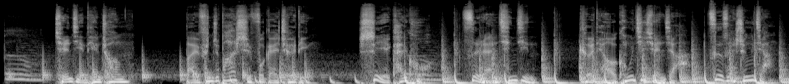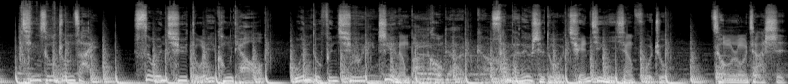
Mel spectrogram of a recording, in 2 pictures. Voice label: 男 个性 个性时尚酷

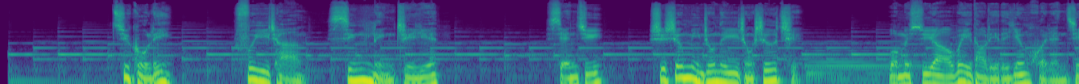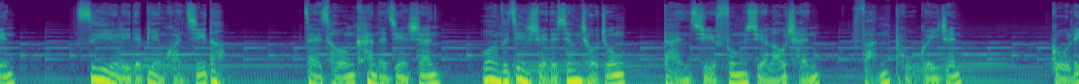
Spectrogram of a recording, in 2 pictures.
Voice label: 男 年轻宣传; 闲居

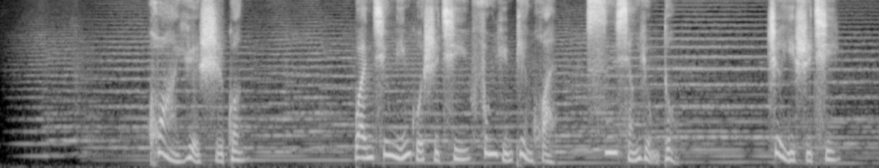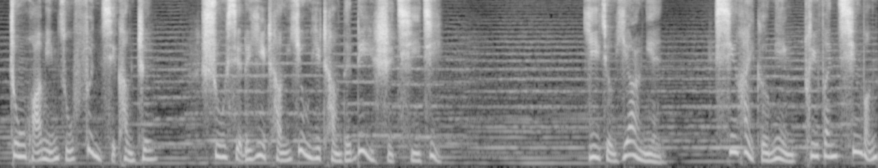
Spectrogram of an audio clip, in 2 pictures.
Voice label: 纪录片 大气历史感; 历史展览馆

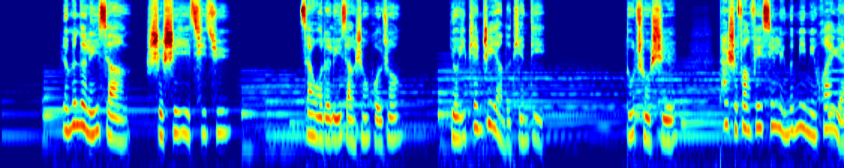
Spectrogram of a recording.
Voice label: 女 独白; 人们的理想

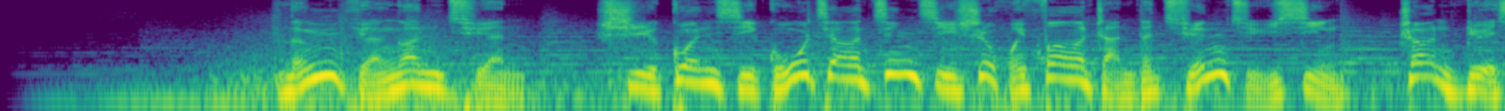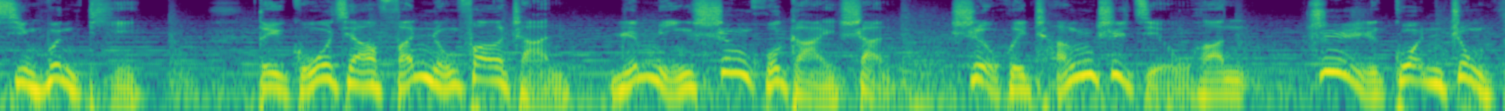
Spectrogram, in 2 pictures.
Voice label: 男 专题 大气质感 能源安全

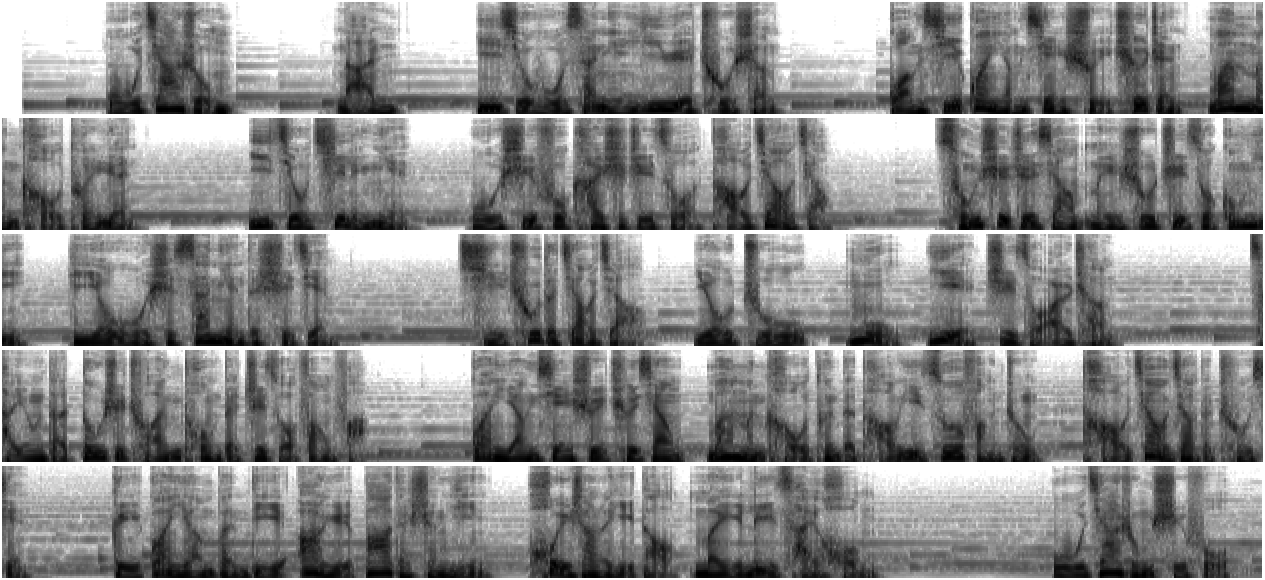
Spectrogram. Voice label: 男; 舌尖; 传承人

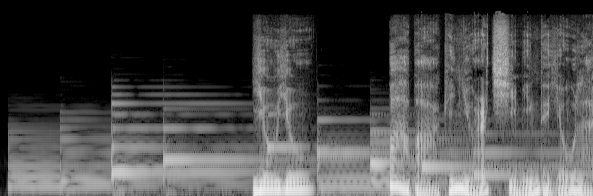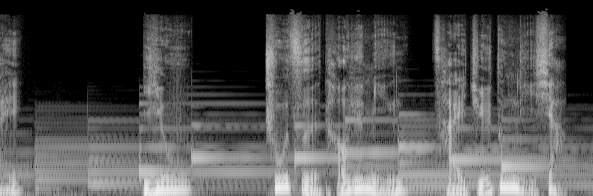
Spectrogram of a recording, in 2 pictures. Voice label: 男 旁白 婚礼浪漫旁白

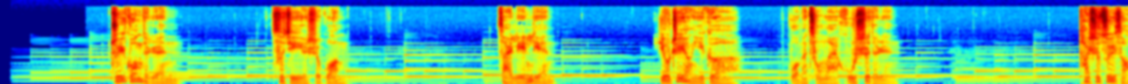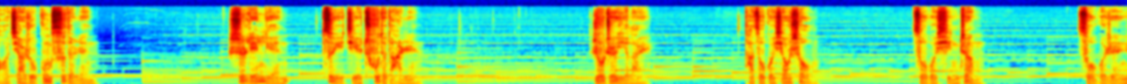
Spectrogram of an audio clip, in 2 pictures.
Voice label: 男 宣传片 人物介绍 深沉

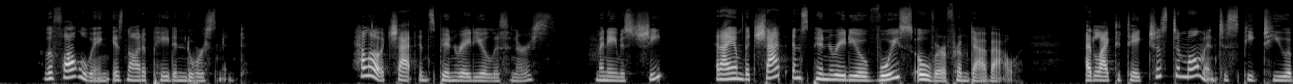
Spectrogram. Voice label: 外籍英女 自然讲解

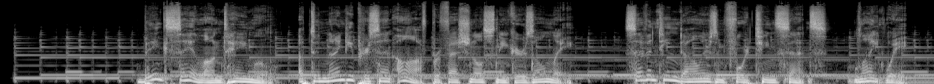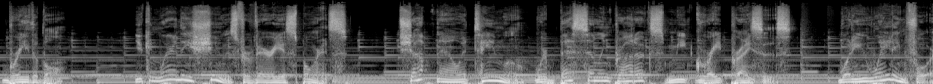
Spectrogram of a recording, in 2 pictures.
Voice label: 外籍男, 宣传片, 科技感

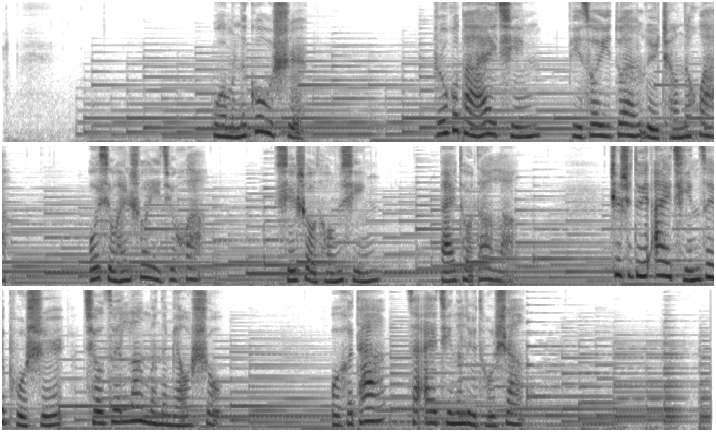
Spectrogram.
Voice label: 女, 旁白, 微电影, 婚礼; 我们的故事

